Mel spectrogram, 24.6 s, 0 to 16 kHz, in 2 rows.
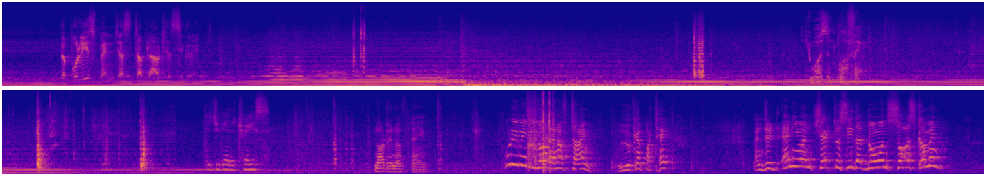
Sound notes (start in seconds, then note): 8.2 phone clatters; 19.6 speaking foreign language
